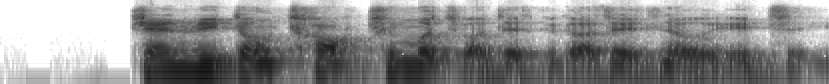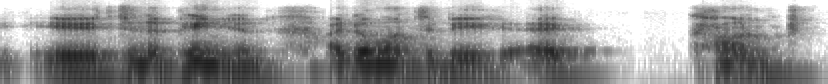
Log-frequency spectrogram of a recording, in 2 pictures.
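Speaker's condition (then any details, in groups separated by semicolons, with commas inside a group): Covert stutter; severe childhood stutter with blocks, linked to adverse childhood experience, child guidance clinic, speechless while drinking; occasional blocks, stutters mostly in mind, thinks ahead around feared words, voice long felt fake; repeated sounds, repeated words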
